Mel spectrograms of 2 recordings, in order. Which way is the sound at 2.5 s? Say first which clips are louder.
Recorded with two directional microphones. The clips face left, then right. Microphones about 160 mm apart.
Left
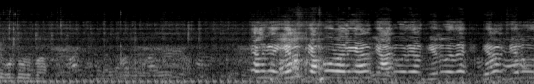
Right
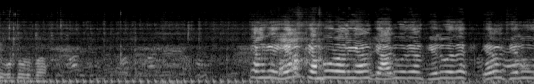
Even; 25° right (ahead or behind).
